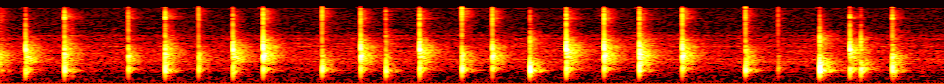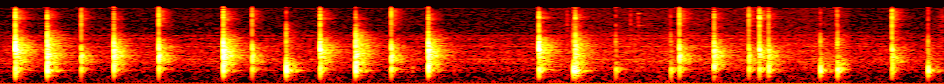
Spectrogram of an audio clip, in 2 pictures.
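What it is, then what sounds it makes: Metal coins tapped with fingernails. Long painted fingernails rapidly tap and click large, gold-toned, brass-colored solid metal coins, some stacked, resting on a white board. Around forty sharp, dry clicks with a midrange body and bright tops come in quick, uneven bursts with a couple of brief pauses. Each click cuts off almost instantly, with no ring.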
